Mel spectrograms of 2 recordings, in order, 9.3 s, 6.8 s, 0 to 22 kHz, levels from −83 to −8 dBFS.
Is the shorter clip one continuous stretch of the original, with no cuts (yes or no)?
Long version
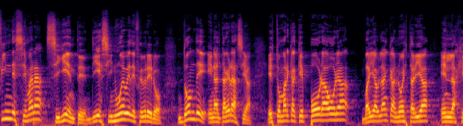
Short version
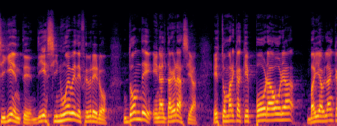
yes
